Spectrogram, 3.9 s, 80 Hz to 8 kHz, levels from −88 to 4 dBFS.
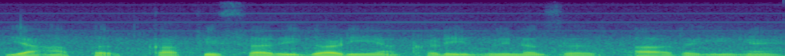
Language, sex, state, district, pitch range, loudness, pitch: Hindi, male, Chandigarh, Chandigarh, 100-115 Hz, -18 LUFS, 105 Hz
